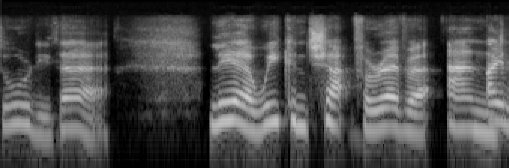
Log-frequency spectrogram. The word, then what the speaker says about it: Leaha: world so and also just note my name is spelt very funny my mom had a good sense of humor it's leah is l-e-a-h-a like leah and then o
